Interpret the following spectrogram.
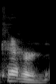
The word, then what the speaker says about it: Ceithern: And so that warrior called Cehern, who appears in the Táin, is spelt the same way.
